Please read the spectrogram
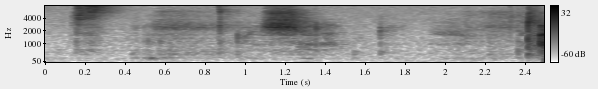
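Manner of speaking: slow whisper to herself; whispered aside. Real, not acted. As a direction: hush it out under her breath. Telling herself off about the bag.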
